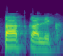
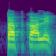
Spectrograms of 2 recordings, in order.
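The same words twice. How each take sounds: First: तात्कालिक with long ता, falling; correct form. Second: तत्कालिक said as the wrong form. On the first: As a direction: stretch the first ता in तात्कालिक. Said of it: "होता क्या है". (सही शब्द तात्कालिक, लंबा ता) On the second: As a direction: demonstrate the hasty तत्कालिक. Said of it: "तत्कालिक नहीं होता है". (गलत शब्द तत्कालिक) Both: Shown as a demonstration.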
